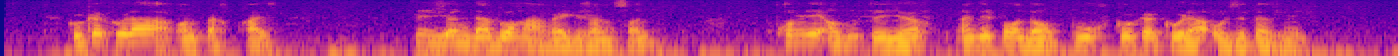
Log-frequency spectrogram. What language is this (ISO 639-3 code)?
fra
